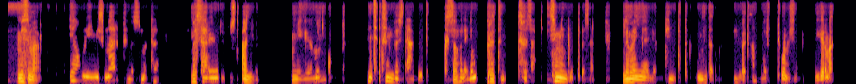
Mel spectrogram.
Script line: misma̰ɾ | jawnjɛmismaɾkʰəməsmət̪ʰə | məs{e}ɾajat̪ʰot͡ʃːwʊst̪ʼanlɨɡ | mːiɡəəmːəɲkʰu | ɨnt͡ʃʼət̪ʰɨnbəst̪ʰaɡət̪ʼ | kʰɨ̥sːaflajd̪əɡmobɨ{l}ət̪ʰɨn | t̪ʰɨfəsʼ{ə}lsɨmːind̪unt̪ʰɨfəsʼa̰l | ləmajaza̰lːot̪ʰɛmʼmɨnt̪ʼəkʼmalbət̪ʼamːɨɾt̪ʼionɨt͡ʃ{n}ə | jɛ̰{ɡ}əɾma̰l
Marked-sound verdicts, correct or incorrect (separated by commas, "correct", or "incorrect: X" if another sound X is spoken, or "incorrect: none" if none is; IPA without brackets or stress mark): incorrect: a, incorrect: ɾ, incorrect: a, correct, correct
